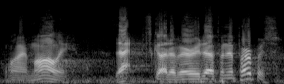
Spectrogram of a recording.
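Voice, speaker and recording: A man's voice: mid-range voice, a little fast, pushed and bright. A man playing a folksy, stubborn, wisecracking husband in an old-time radio comedy, boastful and loose with his grammar. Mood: chatty, wisecracking. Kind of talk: 1940s radio comedy acting. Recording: roomy hall reverb, noisy background.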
